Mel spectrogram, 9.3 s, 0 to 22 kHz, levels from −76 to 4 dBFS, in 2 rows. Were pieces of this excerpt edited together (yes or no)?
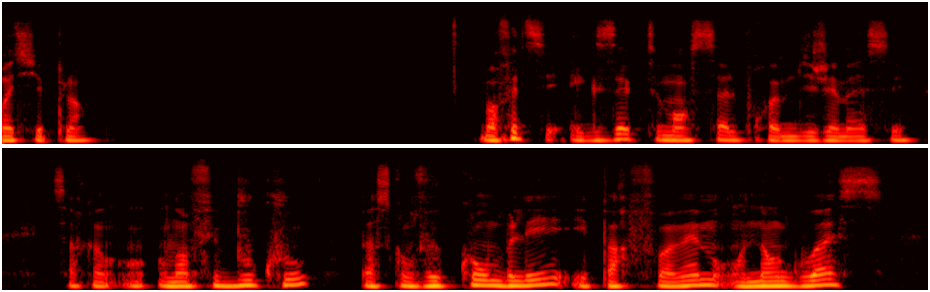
no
